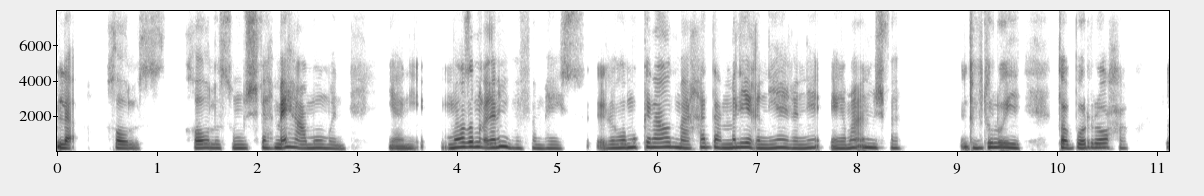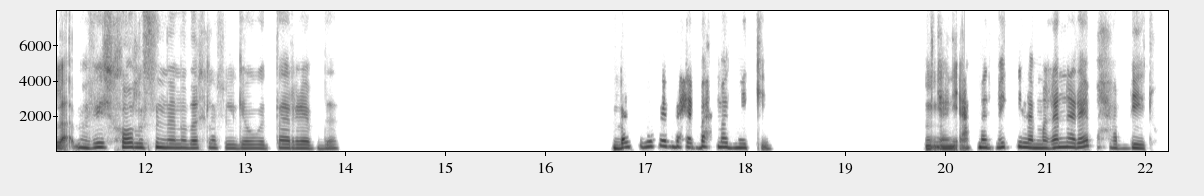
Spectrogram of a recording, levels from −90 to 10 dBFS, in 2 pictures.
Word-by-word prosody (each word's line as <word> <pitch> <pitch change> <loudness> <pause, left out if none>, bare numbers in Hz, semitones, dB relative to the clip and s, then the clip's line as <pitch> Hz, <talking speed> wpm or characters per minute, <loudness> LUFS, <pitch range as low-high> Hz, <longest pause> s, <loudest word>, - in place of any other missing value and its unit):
لأ - - +4 0.3
خالص، 195 -2 -2 0.2
خالص، 205 0 -1
ومش 195 0 0
فاهماها 215 +4 +3
عمومًا. 195 -2 -2 0.4
يعني 95 0 -3 0.3
مُعظم 255 +4 +4
الأغاني 255 +4 +4
ما 220 - -3
بافهمهاش. 190 -1 -7
اللي 200 - -3
هو 210 +1 +2
ممكن 240 +2 +1
أقعد 255 +1 +2
مع 215 -4 +2
حد 235 +3 -3
عَمّال 220 +2 +3
يغنّيها، 215 -2 +2
يغنّيها، 200 +3 -1
يا 190 - 0
جماعة 220 +5 0
أنا 235 - +3
مش 220 -1 0
فاهمة، 205 -3 -7 0.6
أنتم 230 -6 -2
بتقولوا 240 +4 +2
إيه؟ 215 -3 +2 0.4
طب 210 -3 +2
بالراحة، 220 -1 -1 0.4
لأ - - 0
ما 225 -2 +1
فيش 240 +2 +1
خالص 245 -1 +1
إن 225 -2 +4
أنا 215 -1 0
داخلة 210 +1 -3
في 205 - -15
الجَو 195 0 -3
بتاع 205 +3 -3
الراب 195 -2 0
ده. 185 +2 -7 2.7
بس 230 +7 +4
ممكن 280 +2 0
باحب 245 -3 +1
أحمد 255 -5 0
مِكّي. 215 -5 -2 1.5
يعني 95 0 +2
أحمد 225 -1 +1
مِكّي 250 +3 +1
لمّا 215 -4 +4
غَنّى 240 +4 +4
راب، 260 +7 +3
حبّيته. 200 -4 -2
215 Hz, 145 wpm, -23 LUFS, 195-235 Hz, 2.7 s, لأ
